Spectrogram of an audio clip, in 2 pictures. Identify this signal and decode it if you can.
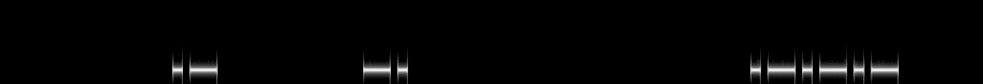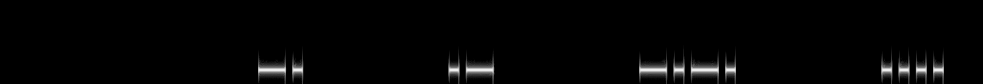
Morse code, heard as a keyed tone, about 14 wpm, spaced as for 4 wpm, 680 Hz. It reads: AN. NACH
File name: Morsekurs / Witze / Witz 14. September 2021, 25 F70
